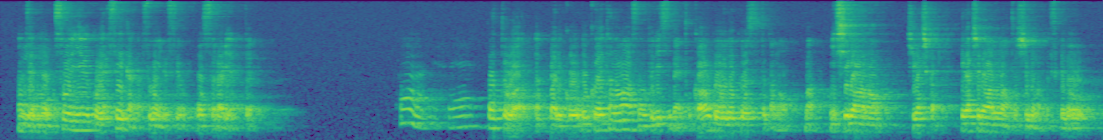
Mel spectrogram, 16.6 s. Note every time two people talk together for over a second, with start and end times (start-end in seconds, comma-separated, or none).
none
